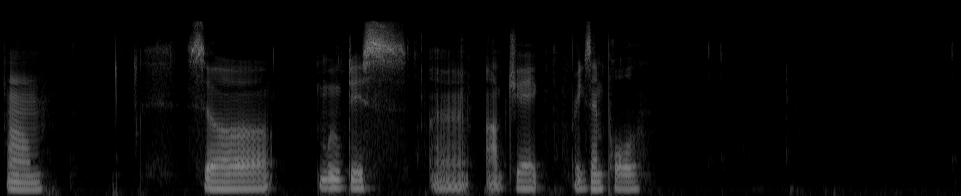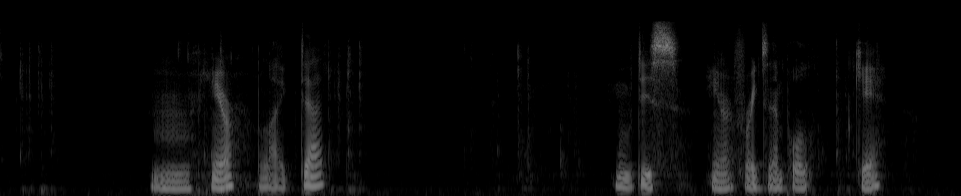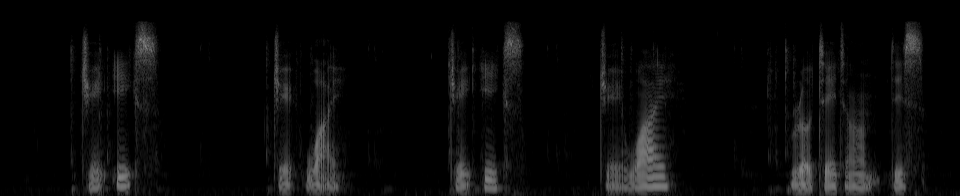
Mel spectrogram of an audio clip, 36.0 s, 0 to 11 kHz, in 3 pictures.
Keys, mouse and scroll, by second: 0.6-2.5 right drag, 2.8 g, 3.6-5.3 right drag, 4.4 KP_0, 4.5 z, 5.5 g, 7.7-9.4 right drag, 8.5 r, 10.7-12.2 right drag, 10.9 r, 12.9-14.7 right drag, 13.1 r, 14.5-16.3 drag, 14.7 r, 16.4-18.0 drag, 16.9 KP_7, 17.5 z, 18.5-22.0 drag, 20.9 KP_0, 21.3 z, 23.4 g, 25.1-26.9 drag, 25.8 g, 26.9 middle click, 27.2-28.8 drag, 28.1 g, 29.4-31.0 drag, 30.2 g, 31.7-33.3 drag, 32.0 r.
